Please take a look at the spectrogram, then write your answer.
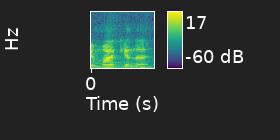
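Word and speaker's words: Machina: а Макина Макина читается Ну Экс машина - это блин Это неправильное произношение Это же не английский язык по-латински Макина Это я не помню На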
